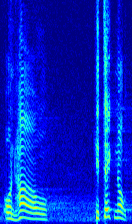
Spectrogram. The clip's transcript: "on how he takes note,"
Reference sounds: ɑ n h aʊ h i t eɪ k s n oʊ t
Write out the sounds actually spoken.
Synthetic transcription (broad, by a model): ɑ n h aʊ h i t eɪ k n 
